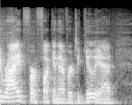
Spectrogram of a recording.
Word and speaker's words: Gilead: And so they go to Gilead.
